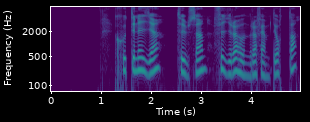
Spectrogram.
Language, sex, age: Swedish, female, 40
